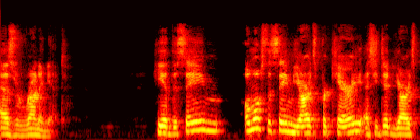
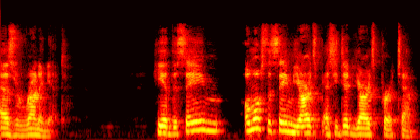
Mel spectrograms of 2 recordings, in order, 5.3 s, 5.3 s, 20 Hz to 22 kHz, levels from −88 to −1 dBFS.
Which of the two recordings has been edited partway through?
second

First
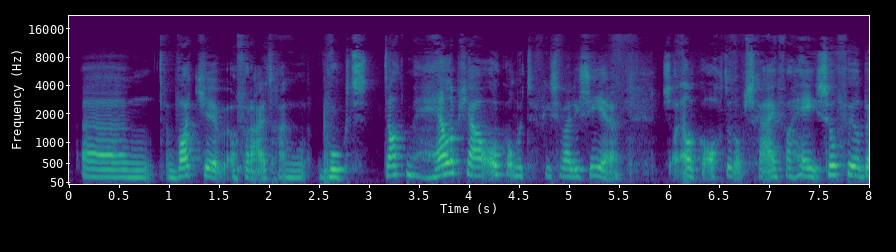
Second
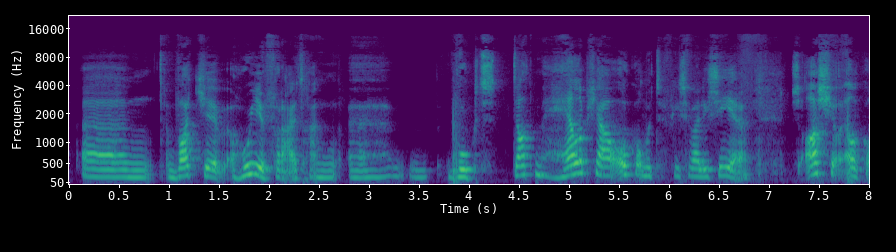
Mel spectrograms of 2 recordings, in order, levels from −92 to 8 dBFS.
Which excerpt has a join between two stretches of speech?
first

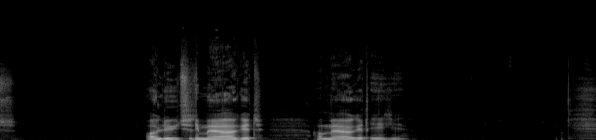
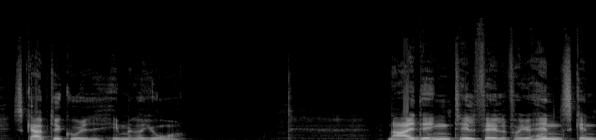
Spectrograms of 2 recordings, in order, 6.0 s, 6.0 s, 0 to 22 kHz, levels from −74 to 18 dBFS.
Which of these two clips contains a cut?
first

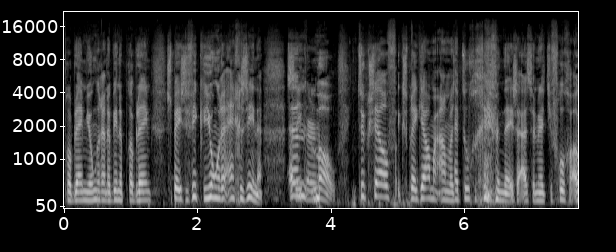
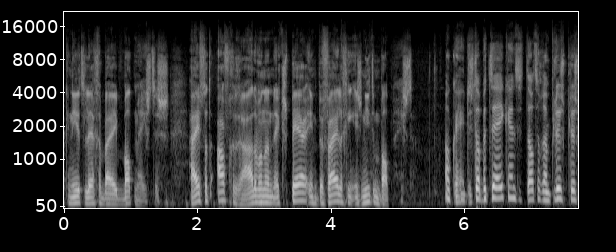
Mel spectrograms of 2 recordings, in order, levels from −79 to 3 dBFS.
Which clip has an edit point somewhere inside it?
first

